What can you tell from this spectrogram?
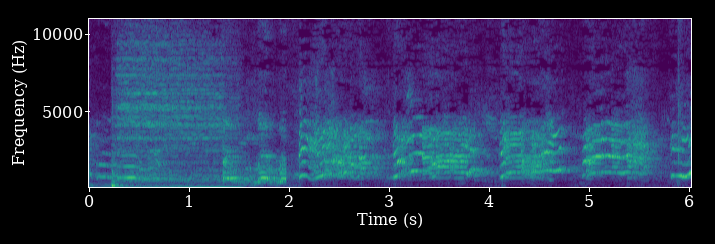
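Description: A dog barking in quick, repeated high-pitched barks as it fights a stuffed toy tiger, with a harsh rasping noise during the first second or so.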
